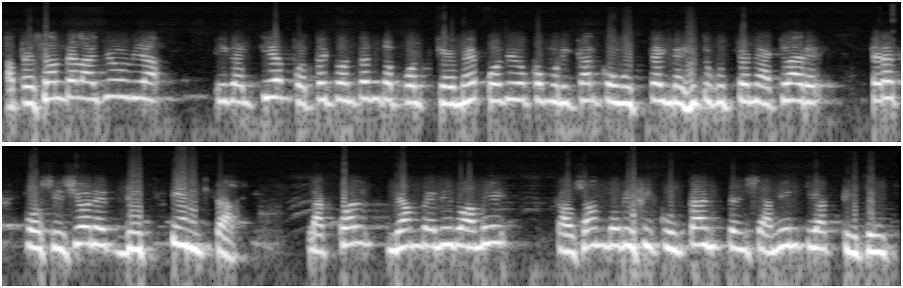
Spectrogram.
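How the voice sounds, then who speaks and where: A man's voice: extremely high pitch, steady tone, normal speed. An older man with a Puerto Rican accent calling in to a radio show, speaking in a formal, flowery, long-winded way. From Puerto Rico. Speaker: caller. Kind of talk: radio call-in. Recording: tinny phone line.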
